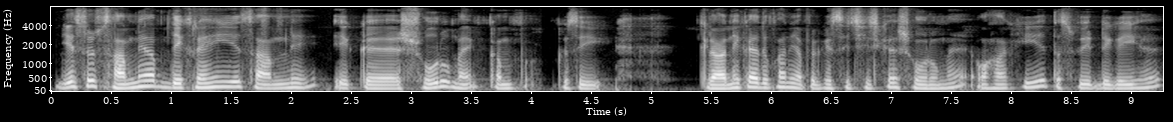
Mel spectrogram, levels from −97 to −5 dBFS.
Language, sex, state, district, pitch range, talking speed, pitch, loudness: Hindi, male, Bihar, Purnia, 130-165 Hz, 205 wpm, 140 Hz, -18 LUFS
